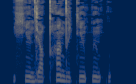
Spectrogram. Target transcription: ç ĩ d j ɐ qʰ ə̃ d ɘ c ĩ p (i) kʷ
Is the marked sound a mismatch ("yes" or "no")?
yes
